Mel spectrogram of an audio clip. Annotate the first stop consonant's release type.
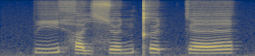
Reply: plain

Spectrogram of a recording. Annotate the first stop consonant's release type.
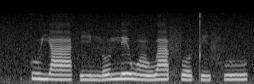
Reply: plain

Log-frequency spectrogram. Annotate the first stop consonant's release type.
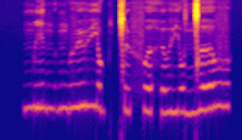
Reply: plain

